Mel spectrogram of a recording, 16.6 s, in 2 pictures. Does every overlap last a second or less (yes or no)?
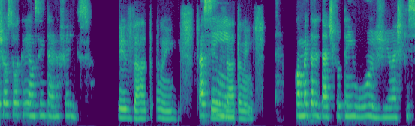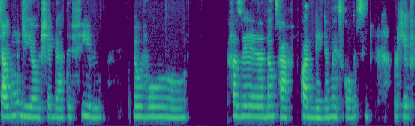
yes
